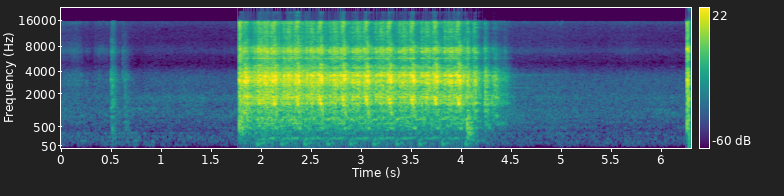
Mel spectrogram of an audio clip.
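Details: Aprilia Leonardo 125 scooter after a long time without starting: about two seconds of fast even starter whirring with engine chuff, stopping without catching; extended cranking, no start.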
